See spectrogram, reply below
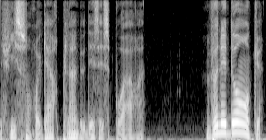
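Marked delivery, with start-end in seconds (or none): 3.1-3.9 high, loud cry after him; calling out. A narrator's reading. The girl calling the hunchback back, loud cry. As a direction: call him back urgently. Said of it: "cria-t-elle".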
